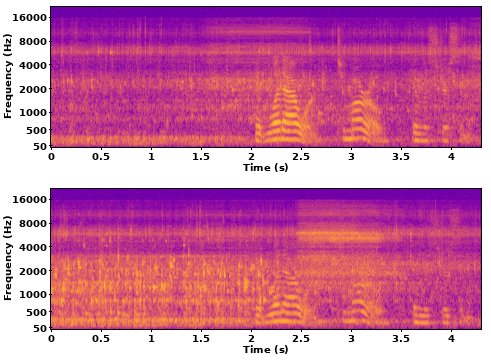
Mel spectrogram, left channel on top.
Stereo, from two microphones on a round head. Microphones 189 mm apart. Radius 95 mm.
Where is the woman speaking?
25° left (ahead or behind), 0.5 m; by 4.2 s 70° left (ahead or behind), 1.9 m.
